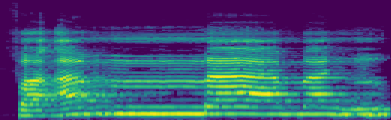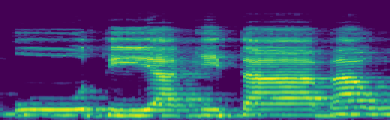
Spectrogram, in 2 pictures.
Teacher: میم مشدد پر غنہ کریں گے، آواز ناک میں جائے گی اور اس آواز کو کچھ دیر ناک میں روک کر رکھیں گے۔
